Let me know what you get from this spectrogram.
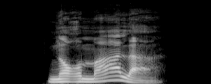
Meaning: inflection of normal: 1. strong/mixed nominative masculine singular 2. strong genitive/dative feminine singular 3. strong genitive plural
- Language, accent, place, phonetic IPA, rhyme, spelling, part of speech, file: German, Germany, Berlin, [nɔʁˈmaːlɐ], -aːlɐ, normaler, adjective, De-normaler.ogg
